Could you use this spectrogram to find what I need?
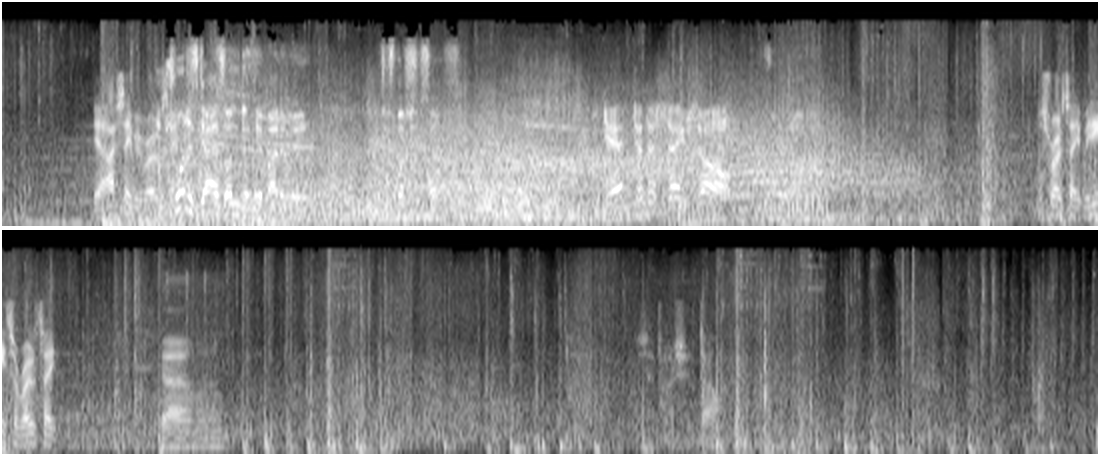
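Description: Quick footsteps thud on hard ground and dirt.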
